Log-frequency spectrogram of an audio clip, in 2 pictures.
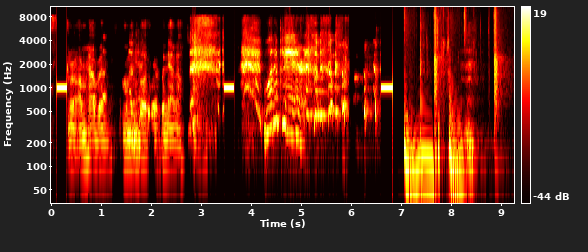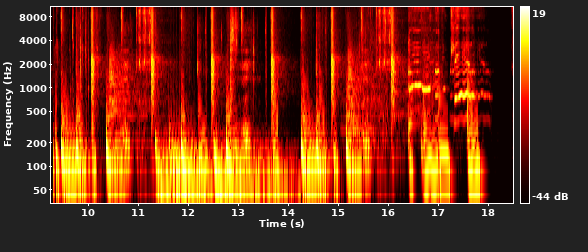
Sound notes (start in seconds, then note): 2.8 laughter; 4.9 laughter; 6.6 beep, music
